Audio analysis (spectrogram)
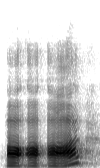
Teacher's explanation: So, you start with an ah sound and then go to an ooh sound.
